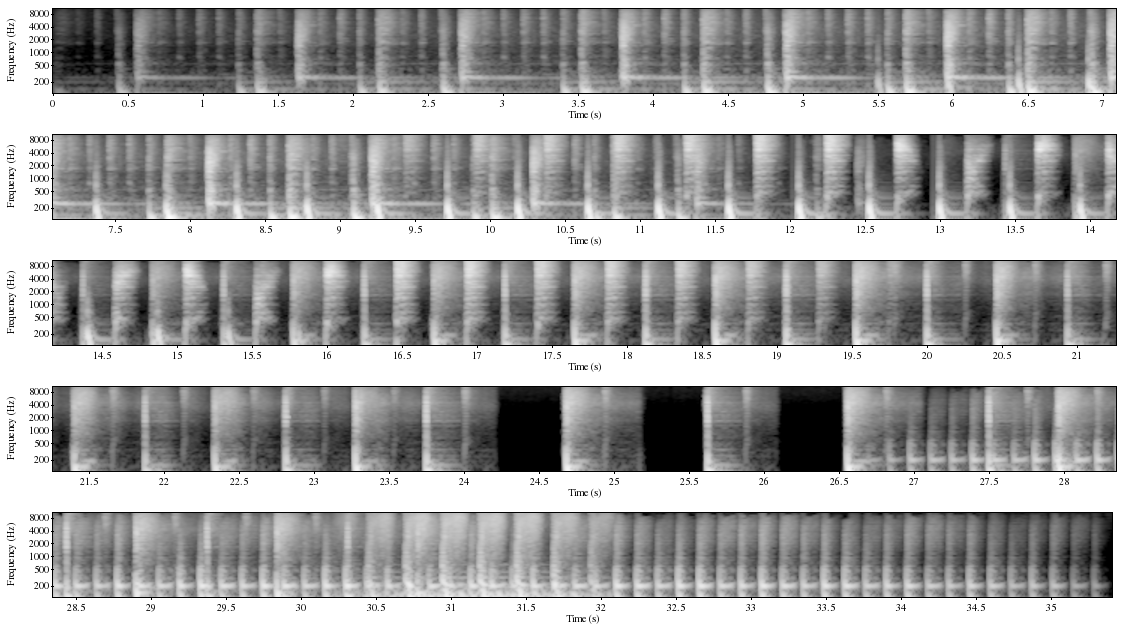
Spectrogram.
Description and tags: For this sound, I crossed some beats done with snare drum and other percussion instruments, I used fading effects, tremolo, phase and wahwah.
beat, crossing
